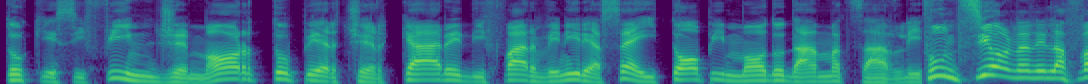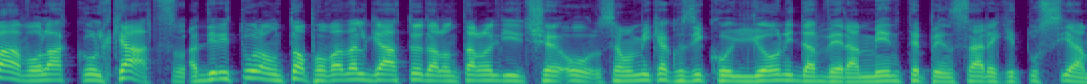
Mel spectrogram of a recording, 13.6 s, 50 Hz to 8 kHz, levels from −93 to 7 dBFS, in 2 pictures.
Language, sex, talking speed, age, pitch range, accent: Italian, male, 195 wpm, 30-49, 115-160 Hz, native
